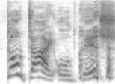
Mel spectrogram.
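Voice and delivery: shouted mock insult. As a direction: holler it as a comeback. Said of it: "Quiet down".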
